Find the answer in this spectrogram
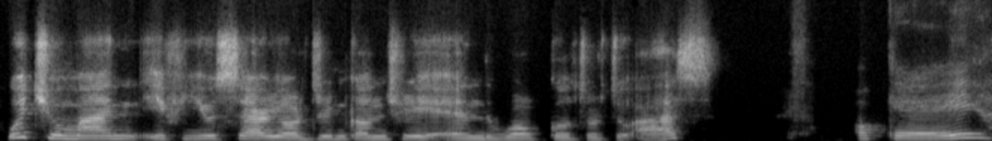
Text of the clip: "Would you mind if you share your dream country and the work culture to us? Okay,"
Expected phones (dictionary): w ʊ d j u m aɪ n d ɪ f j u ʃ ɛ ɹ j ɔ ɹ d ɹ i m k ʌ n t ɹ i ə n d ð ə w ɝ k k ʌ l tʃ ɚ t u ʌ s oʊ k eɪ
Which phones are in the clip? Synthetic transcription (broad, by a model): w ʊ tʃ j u m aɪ n ɪ f j u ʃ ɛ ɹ j ɔ ɹ d ɹ i m k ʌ n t ɹ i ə n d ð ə w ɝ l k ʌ l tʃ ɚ t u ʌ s oʊ k eɪ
